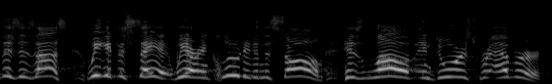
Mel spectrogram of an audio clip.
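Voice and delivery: loud, high preaching proclamation; a pastor's rising call of joy; full-force preaching. Acted. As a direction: shout the good news to the congregation. Preaching climax, congregation included.

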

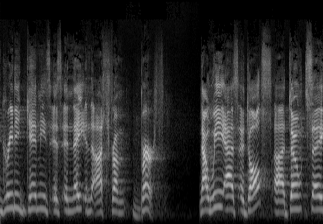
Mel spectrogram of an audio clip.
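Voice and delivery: ordinary talk

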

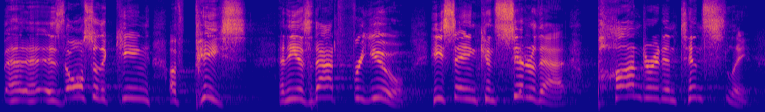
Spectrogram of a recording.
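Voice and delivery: high, urgent, rising sermon voice; fired-up pulpit intensity; impassioned preaching. Acted. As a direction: preach it with mounting fervour. Preaching at full force.

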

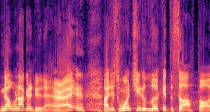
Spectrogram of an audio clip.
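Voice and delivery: firm but encouraging coach-dad. Retold or imitated.

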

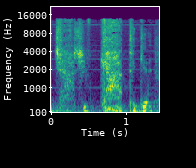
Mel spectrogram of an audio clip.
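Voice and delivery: the buddy's hushed, urgent whisper. Retold or imitated. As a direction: lean in and whisper the advice. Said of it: "he says to me".

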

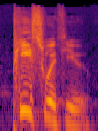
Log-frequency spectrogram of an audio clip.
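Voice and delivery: ordinary delivery

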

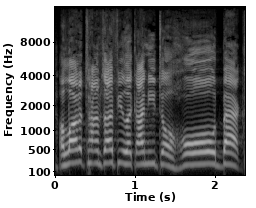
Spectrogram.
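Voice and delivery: fervent preacher pouring out his heart; full-force preaching. Acted. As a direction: stretch each word out from the pulpit.

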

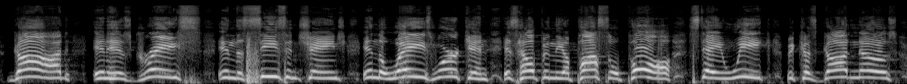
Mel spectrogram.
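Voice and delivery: loud, driving preaching; full-force preaching. Acted. Pastor hammering home to his church, full preaching force. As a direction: pound the point home to the congregation.

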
